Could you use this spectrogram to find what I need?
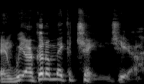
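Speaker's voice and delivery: sermonizing southern preacher cadence. Mocking a man who suddenly talks differently, the speaker imitates a southern preacher. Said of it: "he talks like a southern preacher".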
